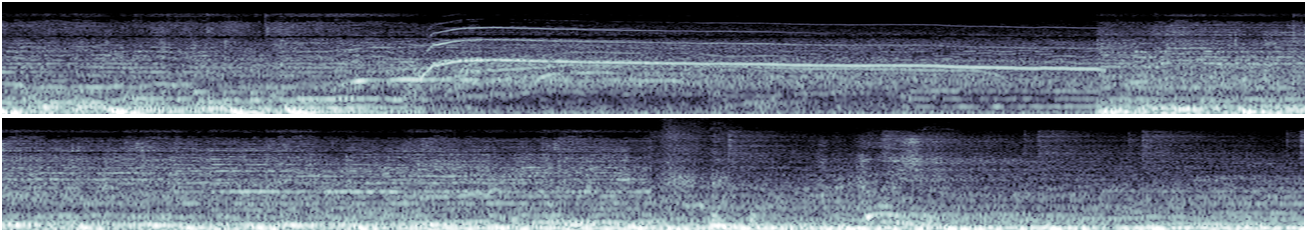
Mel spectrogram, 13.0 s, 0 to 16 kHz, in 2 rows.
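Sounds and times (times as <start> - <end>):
live pop concert music: 0.0 - 13.0.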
